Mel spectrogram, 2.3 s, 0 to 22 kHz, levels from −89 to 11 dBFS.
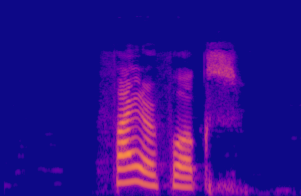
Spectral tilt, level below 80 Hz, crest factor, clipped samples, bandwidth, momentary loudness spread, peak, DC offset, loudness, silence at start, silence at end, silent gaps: -3.5 dB/octave; -70 dBFS; 20 dB; under 0.1%; 9.2 kHz; 16 LU; -8 dBFS; under 0.1%; -24 LUFS; 0.85 s; 0.5 s; none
